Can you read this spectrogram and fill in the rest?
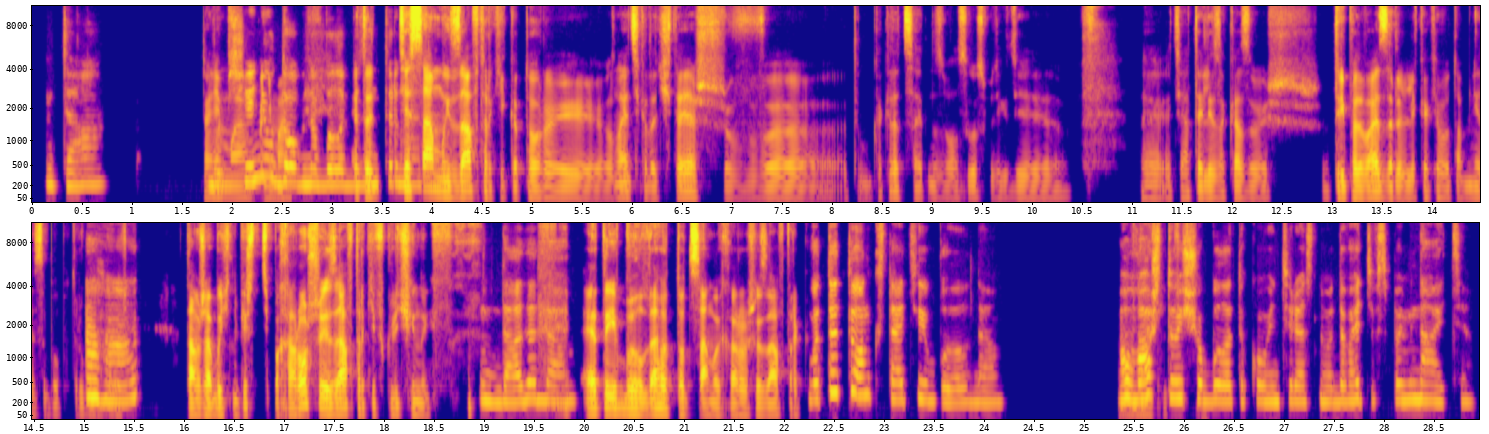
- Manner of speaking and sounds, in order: trusting: "Н-да"; other background noise; chuckle
- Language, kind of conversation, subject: Russian, unstructured, Что вас больше всего разочаровывало в поездках?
